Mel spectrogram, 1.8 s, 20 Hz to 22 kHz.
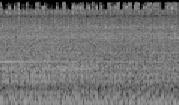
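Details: Toyota Corolla, 481,000 miles, idling after sitting 3 weeks in cold garage, engine settling toward normal operating temperature; smooth unchanging idle with light valvetrain chatter, no irregular beats, no oil or transmission leaks; normal idle.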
